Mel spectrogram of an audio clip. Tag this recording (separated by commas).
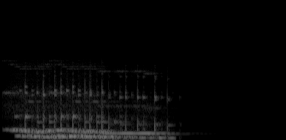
Marimba, Percussion, Musical instrument, Music, Mallet percussion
